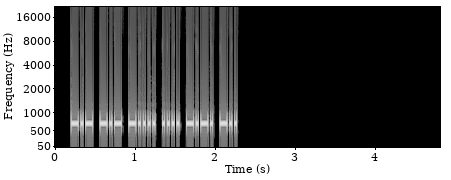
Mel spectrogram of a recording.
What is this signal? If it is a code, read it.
Morse code, heard as a keyed tone, about 40 wpm, 700 Hz. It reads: KK6HCD
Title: USA Call Signs - 6 Characters - Repeated 3x - 40wpm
